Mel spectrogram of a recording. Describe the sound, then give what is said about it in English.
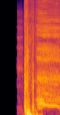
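A man collapses with a sudden heavy rush of breath and a low thump, then a long, strained gasp that trails on. No words are spoken. “He collapses, gasping.”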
